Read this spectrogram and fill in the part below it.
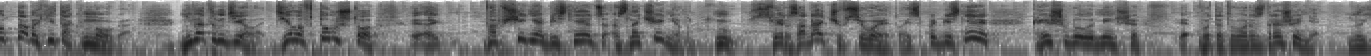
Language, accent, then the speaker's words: Russian; Saint Petersburg, Russia; И мы в Питере, на самом деле, настоящие петербуржцы, или, как говорят они, питерцы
